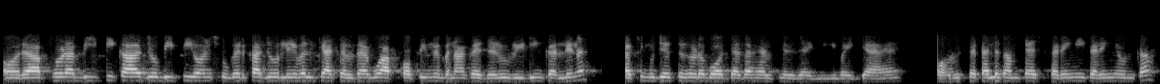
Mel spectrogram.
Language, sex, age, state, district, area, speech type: Hindi, male, 60+, Rajasthan, Jodhpur, rural, conversation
